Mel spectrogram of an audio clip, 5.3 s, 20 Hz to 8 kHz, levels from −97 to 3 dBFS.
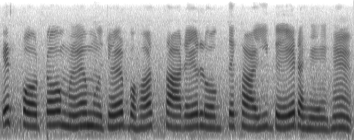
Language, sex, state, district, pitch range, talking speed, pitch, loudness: Hindi, female, Madhya Pradesh, Katni, 205-230 Hz, 125 wpm, 220 Hz, -15 LUFS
